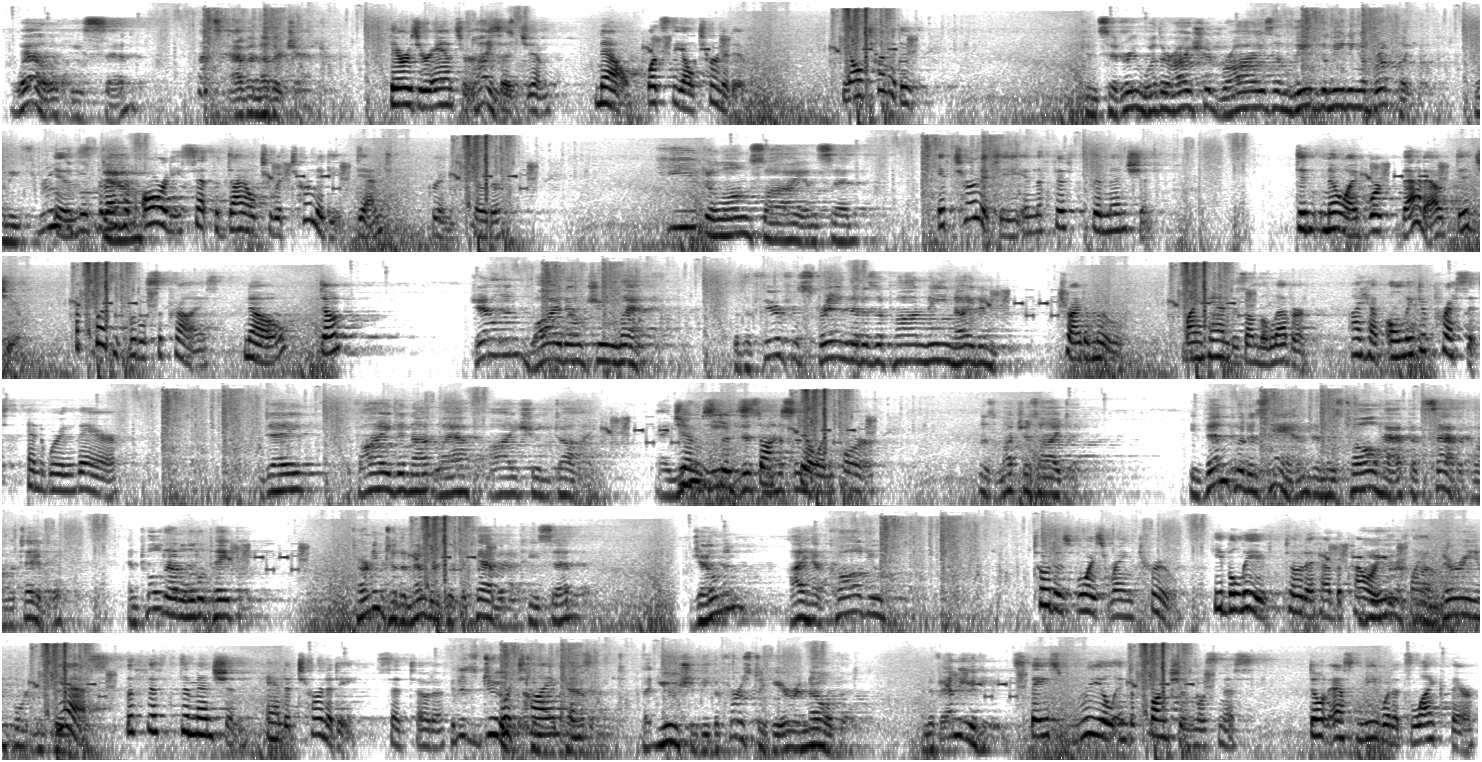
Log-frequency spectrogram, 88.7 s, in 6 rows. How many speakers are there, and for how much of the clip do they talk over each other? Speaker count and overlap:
2, about 8%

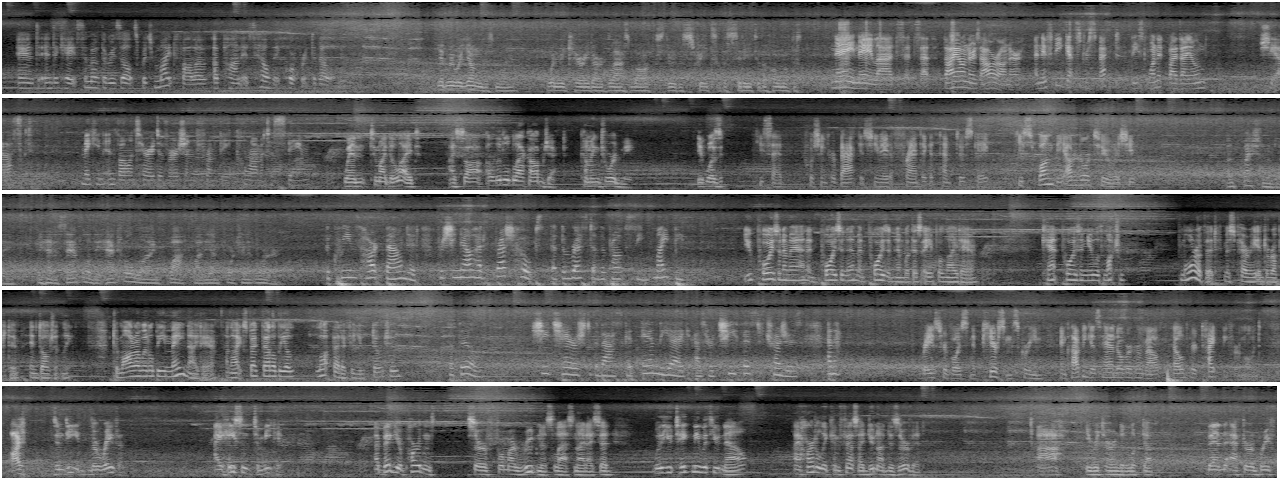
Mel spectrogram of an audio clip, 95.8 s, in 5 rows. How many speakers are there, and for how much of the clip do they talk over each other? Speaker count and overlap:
9, no overlap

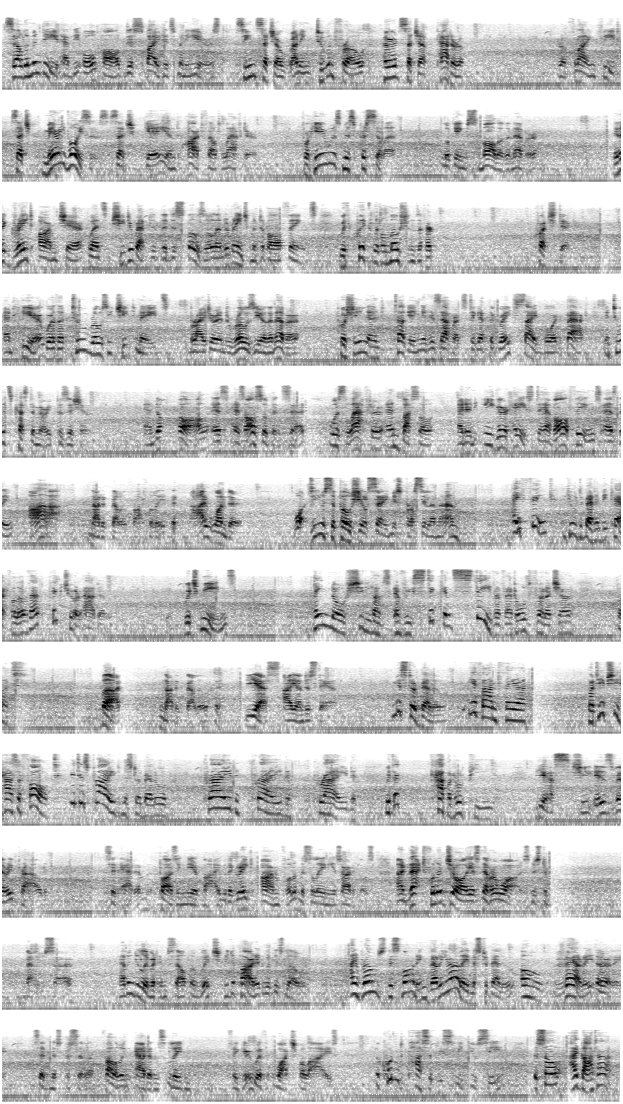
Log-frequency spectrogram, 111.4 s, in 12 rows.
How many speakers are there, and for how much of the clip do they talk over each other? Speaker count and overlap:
1, no overlap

